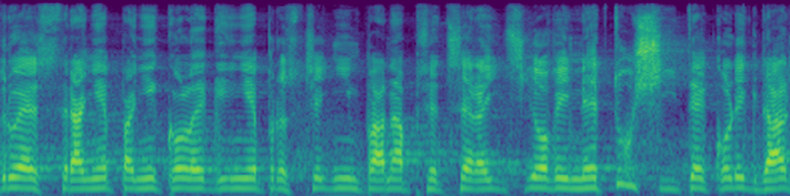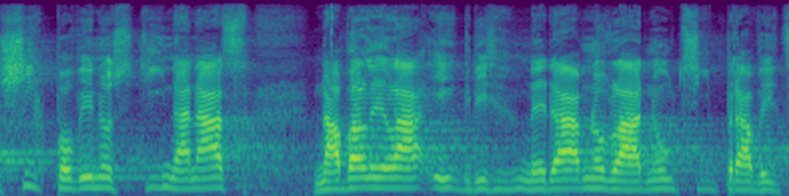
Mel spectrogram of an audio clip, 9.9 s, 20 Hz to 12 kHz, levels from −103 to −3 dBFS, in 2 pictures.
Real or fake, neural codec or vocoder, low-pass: real; none; 10.8 kHz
